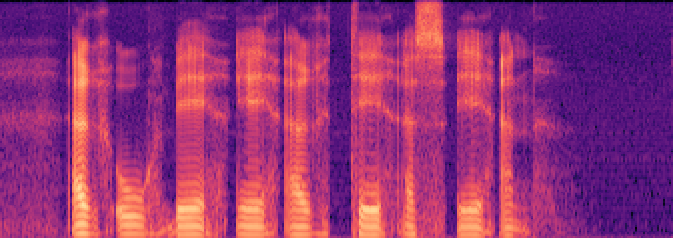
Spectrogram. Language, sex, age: Norwegian, male, 36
